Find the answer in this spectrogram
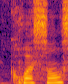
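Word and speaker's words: Xsens: Explique, parce que ça s'écrit X sens, mais c'est croissance.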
